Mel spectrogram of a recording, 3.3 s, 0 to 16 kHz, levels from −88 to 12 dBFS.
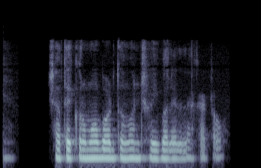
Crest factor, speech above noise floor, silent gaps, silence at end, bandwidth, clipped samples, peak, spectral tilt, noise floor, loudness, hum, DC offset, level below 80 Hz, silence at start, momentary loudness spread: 18 dB; 30 dB; none; 0.5 s; 7.4 kHz; under 0.1%; -4 dBFS; -7.5 dB/octave; -49 dBFS; -20 LUFS; none; under 0.1%; -56 dBFS; 0.05 s; 16 LU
